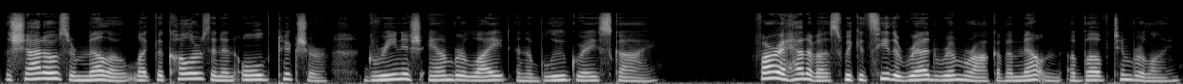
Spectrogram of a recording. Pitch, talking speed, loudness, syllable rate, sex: 200 Hz, 175 wpm, -17 LUFS, 4.7 syllables/s, female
